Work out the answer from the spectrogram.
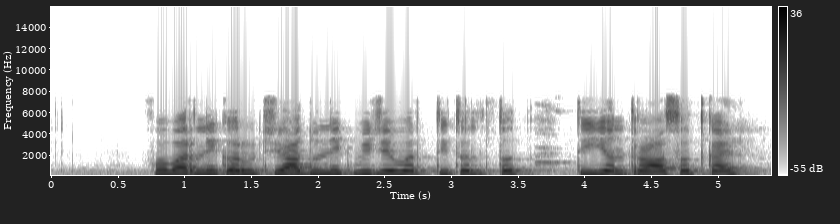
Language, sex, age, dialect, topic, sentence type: Marathi, female, 18-24, Southern Konkan, agriculture, question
